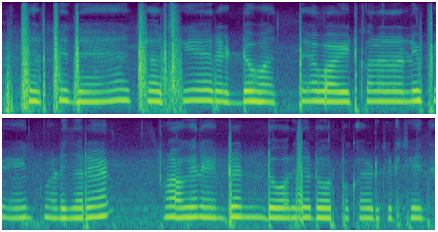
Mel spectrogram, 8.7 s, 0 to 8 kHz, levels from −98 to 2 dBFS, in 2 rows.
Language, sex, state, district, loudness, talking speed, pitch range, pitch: Kannada, female, Karnataka, Shimoga, -17 LUFS, 130 wpm, 225-240 Hz, 230 Hz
